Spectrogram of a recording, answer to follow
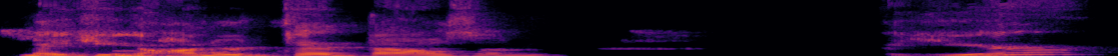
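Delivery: retold amazement, rising sharply at the end; incredulous question. Man checking a stranger's salary offer, incredulous.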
